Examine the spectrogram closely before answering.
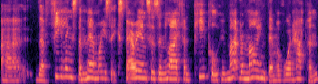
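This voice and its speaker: Somewhat breathy, a woman with a fairly high pitch speaks at a moderate pace with lively intonation. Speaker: trauma recovery coach. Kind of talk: live stream talk. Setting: live video stream.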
